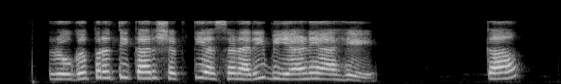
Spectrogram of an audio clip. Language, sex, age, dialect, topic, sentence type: Marathi, female, 31-35, Northern Konkan, agriculture, question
